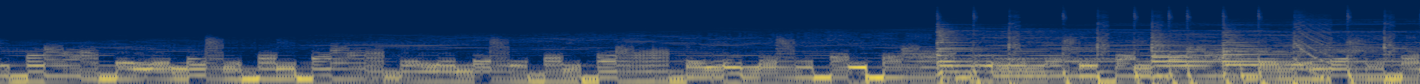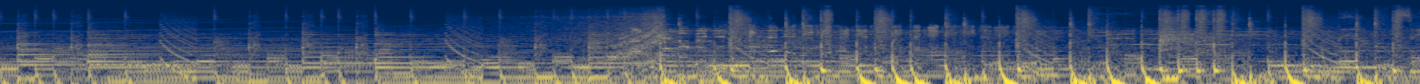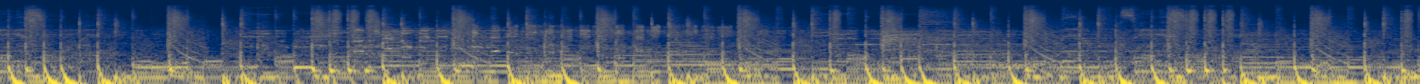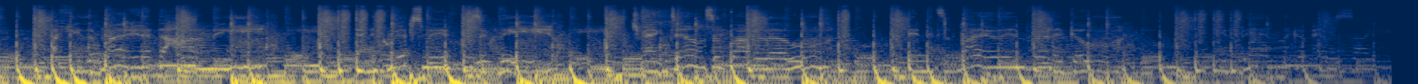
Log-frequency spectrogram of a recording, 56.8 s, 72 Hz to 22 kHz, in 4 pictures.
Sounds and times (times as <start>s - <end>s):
Drum and bass: 0.0s - 56.5s.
